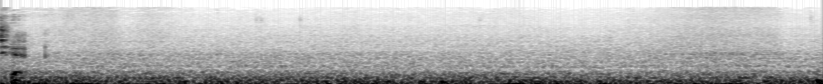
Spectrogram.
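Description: Steady low rumble of a car on the move, heard from inside the cabin: engine and road noise.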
